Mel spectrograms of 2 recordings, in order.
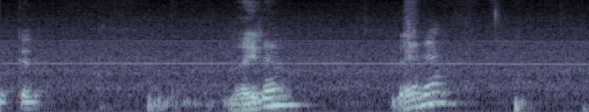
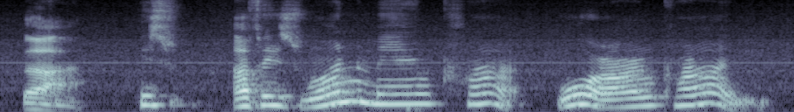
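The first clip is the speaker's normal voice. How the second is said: news anchor read; 6 semitones higher than usual. Acted. TV anchors reporting on Bruce's crash, newscaster style. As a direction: deliver it like an evening news anchor.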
